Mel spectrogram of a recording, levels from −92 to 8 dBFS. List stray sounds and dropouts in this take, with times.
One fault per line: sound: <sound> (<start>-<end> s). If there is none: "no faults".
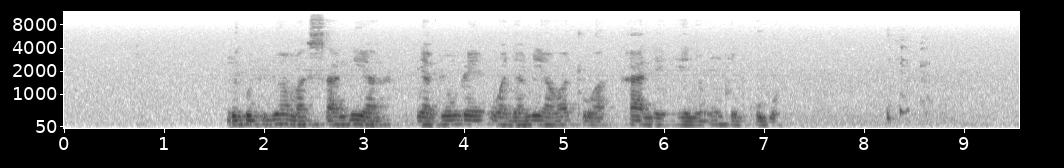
sound: laugh (8.2-8.8 s)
